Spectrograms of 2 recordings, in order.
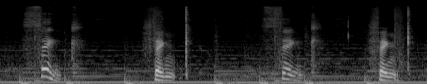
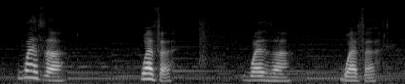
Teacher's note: the th sound this is often replaced with an F or a V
